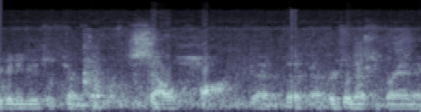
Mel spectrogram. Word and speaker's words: CellHawk: You said you're going to use the term CellHawk. That's brand name. That's correct, yes. Spell that out for us, please. It sounds just the way it sounds. Yep, CELLHAWK. All right, thank you.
